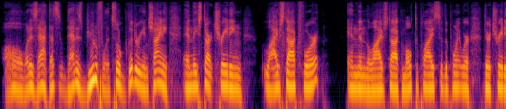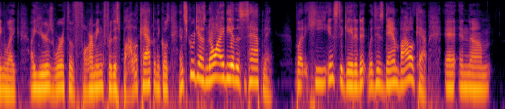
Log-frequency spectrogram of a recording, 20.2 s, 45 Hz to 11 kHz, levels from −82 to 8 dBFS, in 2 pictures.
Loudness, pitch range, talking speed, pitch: -13 LUFS, 120-150 Hz, 190 wpm, 130 Hz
